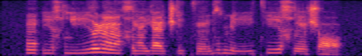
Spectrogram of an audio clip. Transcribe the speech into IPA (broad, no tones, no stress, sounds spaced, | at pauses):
õ ʔ iː χ ʎ iː ə̯ ɭ æ̃ː χ j æ̃ j æ t͡ʃʼ i t̪ʰ ẽ d u d ɳ iː t̪ʰ iː χ lʲ æ̃ ʃ ɒ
